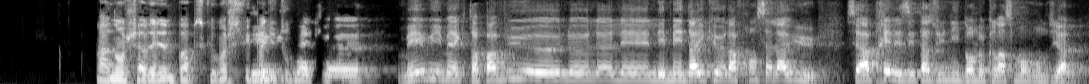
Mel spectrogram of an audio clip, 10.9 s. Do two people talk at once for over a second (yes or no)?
no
